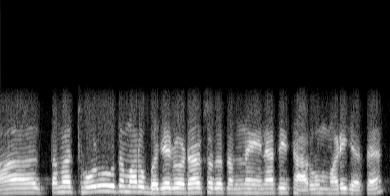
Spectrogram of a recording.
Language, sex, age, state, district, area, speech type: Gujarati, male, 18-30, Gujarat, Valsad, rural, conversation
